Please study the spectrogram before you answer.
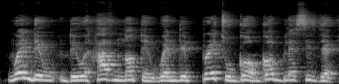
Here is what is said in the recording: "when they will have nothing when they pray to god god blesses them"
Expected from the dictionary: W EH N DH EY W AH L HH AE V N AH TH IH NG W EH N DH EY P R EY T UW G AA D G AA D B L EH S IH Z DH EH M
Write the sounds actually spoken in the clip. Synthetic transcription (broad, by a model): W EH N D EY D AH W HH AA V N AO T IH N W EH N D EY P R EY T UW G AA D G AA D B L EH S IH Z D EH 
